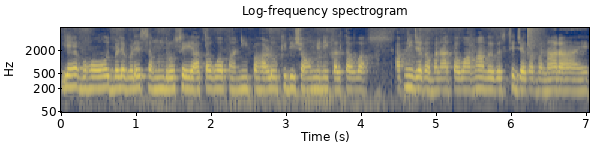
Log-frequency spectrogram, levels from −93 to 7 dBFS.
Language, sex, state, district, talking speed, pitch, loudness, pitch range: Hindi, female, Uttar Pradesh, Hamirpur, 215 wpm, 195 Hz, -15 LUFS, 185-200 Hz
